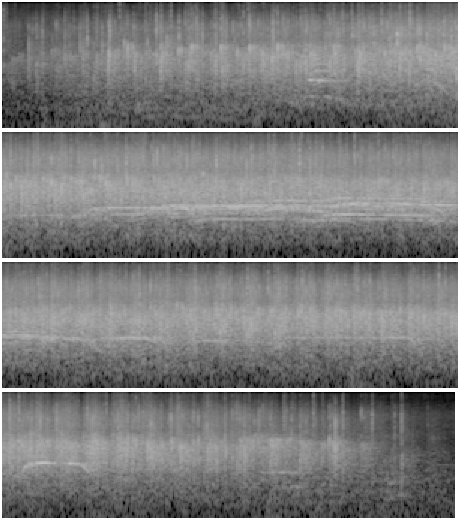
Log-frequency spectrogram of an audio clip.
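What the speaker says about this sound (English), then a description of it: "Give yourselves another round of applause." Sustained applause from a large audience at a Dean's List recognition ceremony for academic awardees, swelling to a full, steady roar of clapping with faint whistles and cheers mixed in, then tapering off near the end.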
